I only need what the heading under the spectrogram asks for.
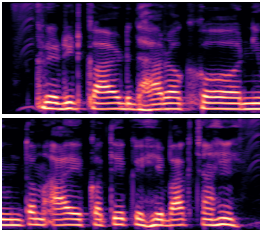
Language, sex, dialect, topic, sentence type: Maithili, male, Southern/Standard, banking, question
